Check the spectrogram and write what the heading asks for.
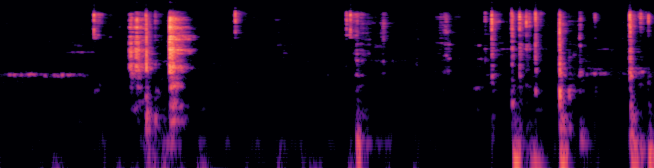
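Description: Computer keyboard keys being typed in short irregular clicks, with two louder strokes about a second and a half in and a quick run of keystrokes near the end.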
